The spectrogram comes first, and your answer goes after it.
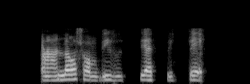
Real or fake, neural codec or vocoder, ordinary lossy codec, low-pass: fake; codec, 24 kHz, 1.5 kbps, HILCodec; AAC, 48 kbps; 5.4 kHz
